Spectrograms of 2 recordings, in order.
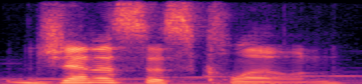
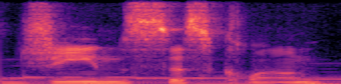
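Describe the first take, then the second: First: It is said as Genesis plus clone. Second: It is said as Gene plus Sysclone. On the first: The speaker calls it right. "I'm glad I reread that name" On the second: The speaker calls it wrong. "the way I was originally going to pronounce that"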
